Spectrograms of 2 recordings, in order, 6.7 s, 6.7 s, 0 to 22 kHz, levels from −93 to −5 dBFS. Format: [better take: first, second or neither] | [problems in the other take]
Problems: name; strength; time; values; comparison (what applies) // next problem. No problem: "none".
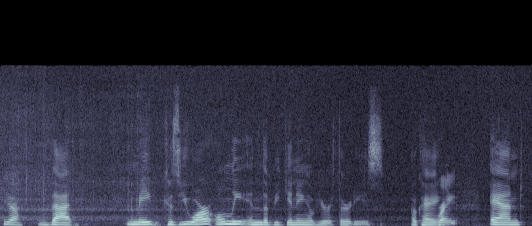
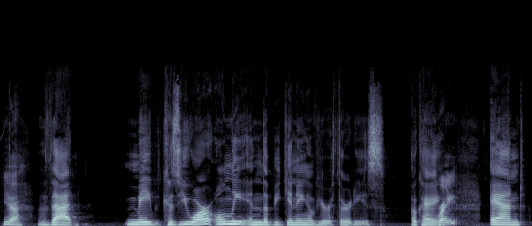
second | hiss; faint; throughout; 20 dB below the speech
